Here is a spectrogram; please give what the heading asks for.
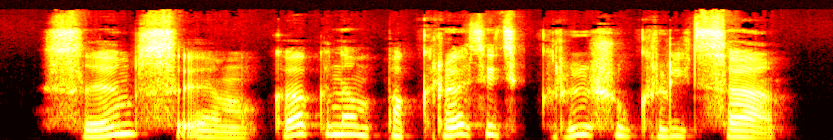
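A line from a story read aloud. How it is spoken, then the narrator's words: Thoughtful. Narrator (Russian): Задумчиво произнес Сэм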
